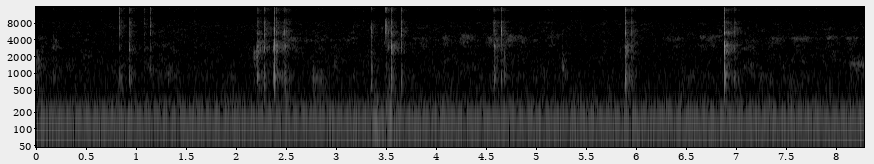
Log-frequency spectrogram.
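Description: Faint computer keyboard keystrokes and mouse clicks at irregular intervals, a few bunched together about two to three and a half seconds in, over a steady low electrical hum.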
